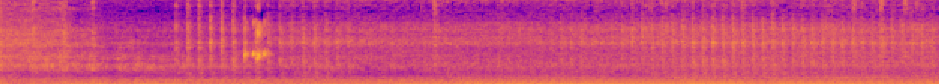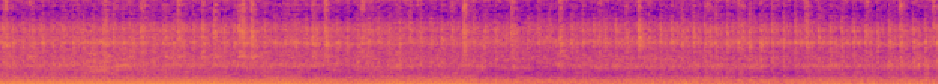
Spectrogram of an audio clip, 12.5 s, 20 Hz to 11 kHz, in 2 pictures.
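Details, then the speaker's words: 1978 Pontiac Bonneville 301 V8, cold start after sitting about two months, single-chamber muffler and no cat: the idle beats low and uneven, swelling and sagging as if about to stall. The owner suspects a plugged carburetor idle circuit, since it won't idle once the choke comes off. "so there it is old 301 is she going to stay running for me H she's struggling"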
